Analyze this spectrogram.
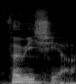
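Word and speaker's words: Phocaea: Well, Phocia, that's where it's from. So 600 BC, P-H-O-C-A-E-A. Phocia. Phocia. Phocia. Rhymes with 40.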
